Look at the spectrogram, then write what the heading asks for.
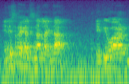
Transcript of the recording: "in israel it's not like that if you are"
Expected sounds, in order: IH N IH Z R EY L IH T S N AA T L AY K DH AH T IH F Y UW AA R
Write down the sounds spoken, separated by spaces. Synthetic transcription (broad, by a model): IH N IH S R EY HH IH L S N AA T L AY K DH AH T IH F Y UW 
